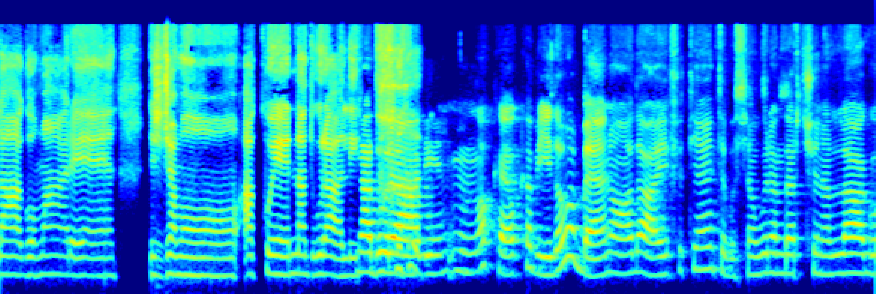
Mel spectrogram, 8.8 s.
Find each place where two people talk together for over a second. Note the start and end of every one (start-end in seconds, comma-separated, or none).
none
